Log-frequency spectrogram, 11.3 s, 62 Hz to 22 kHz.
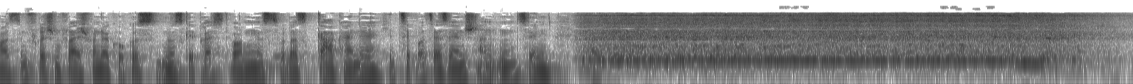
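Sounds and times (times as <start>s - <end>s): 
speech: 0.0s - 6.2s
kitchen blender whirring at high speed through a smooth blend: 5.7s - 11.3s.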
